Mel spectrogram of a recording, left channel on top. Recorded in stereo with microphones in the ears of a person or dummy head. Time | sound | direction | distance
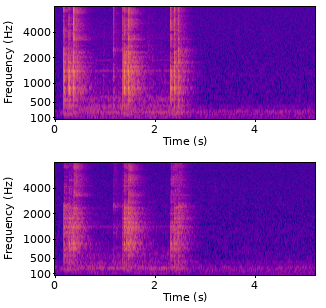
0.2 | tapping | 65° left (ahead or behind) | 0.7 m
